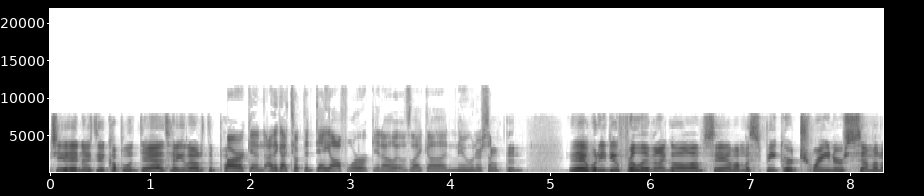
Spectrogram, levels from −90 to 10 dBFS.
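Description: From 1.78 s to 4.41 s the speech turns high and hurried, running 1.5 times too fast and about seven semitones sharp. This is a wrong sample rate fault: audio recorded at 16 kHz is played back at 24 kHz with no conversion, so speed and pitch rise together.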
